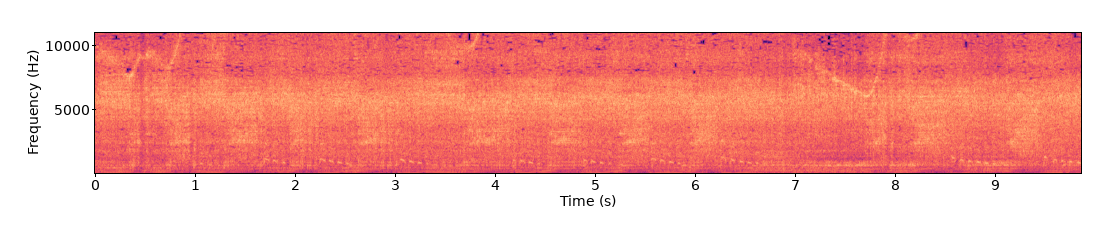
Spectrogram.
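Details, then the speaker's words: Škoda 130 project swapped to a 1.4 MPI turbo engine running 1.8 injectors, just started: loud, uneven, rough, ragged note stumbling through revs, burning poorly and smoking black; rough running from rich mixture on oversized injectors. "Pozri, no, keď to naštartujem, počkaj. Vidíte, to je proste nedobre spaľuje a dymy na čierno, hej."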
